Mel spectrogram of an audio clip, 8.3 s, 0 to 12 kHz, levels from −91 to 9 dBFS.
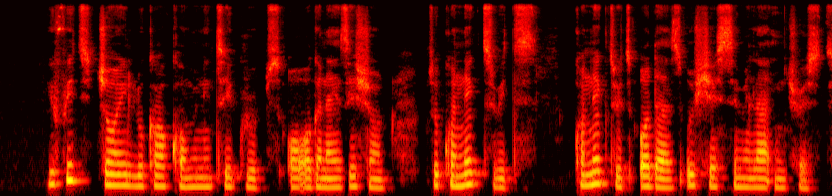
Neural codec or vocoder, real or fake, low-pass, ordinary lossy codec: none; real; 10.8 kHz; none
